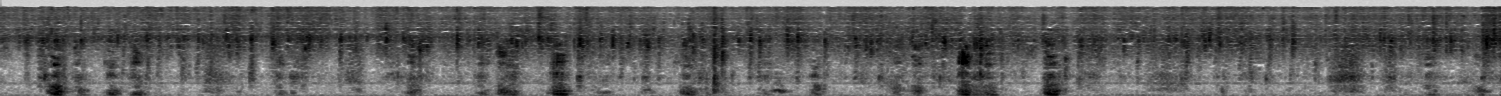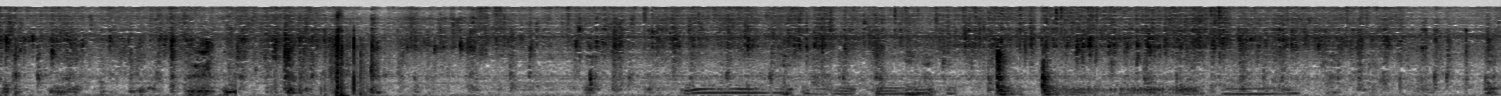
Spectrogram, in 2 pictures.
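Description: Pigs grunting over and over, with a run of deeper, pitched grunts in the last third. Under them is the hiss and splash of a hose spraying water over the pigs and the wet pen floor.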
